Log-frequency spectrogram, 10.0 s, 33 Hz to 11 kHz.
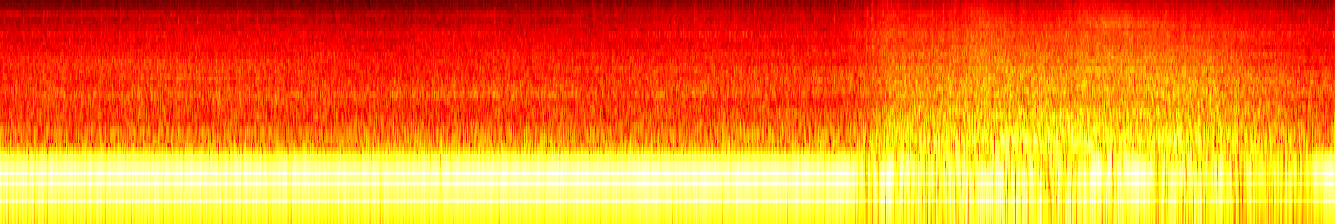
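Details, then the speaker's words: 1995 right-hand-drive Jeep Cherokee with a used XJ engine, after the swap: it catches and settles into a steady, smooth low idle, then a brief blip. It is running fine. "here you go it's done it's up and running now I can get it out of my garage"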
